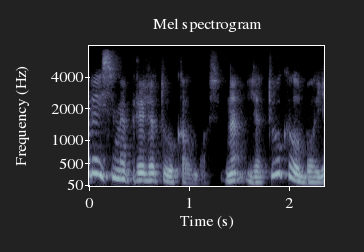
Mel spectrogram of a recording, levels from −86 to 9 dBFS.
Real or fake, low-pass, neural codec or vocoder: real; 7.2 kHz; none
